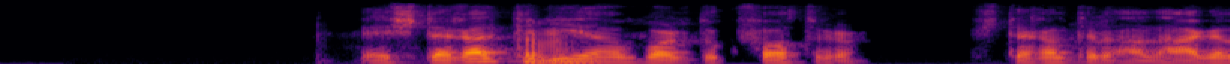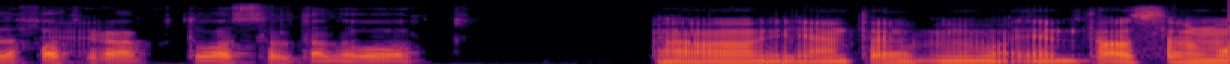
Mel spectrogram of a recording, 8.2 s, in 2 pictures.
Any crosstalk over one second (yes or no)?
no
